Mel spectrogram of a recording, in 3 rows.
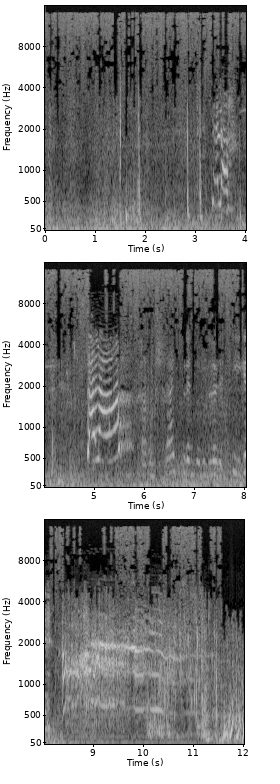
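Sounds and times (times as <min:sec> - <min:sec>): low rumble of wind: 0:00.0 - 0:12.0.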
